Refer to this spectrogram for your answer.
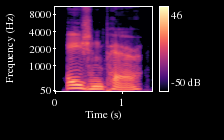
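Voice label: "Asian pear", Vietnamese vocabulary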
